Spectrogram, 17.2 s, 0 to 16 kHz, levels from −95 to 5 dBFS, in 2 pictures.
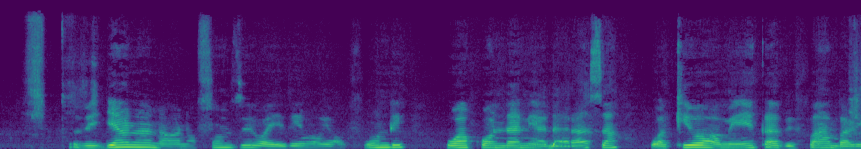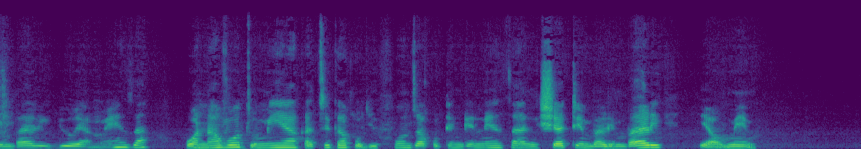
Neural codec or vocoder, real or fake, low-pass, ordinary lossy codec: vocoder, 44.1 kHz, 128 mel bands, Pupu-Vocoder; fake; 14.4 kHz; MP3, 96 kbps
